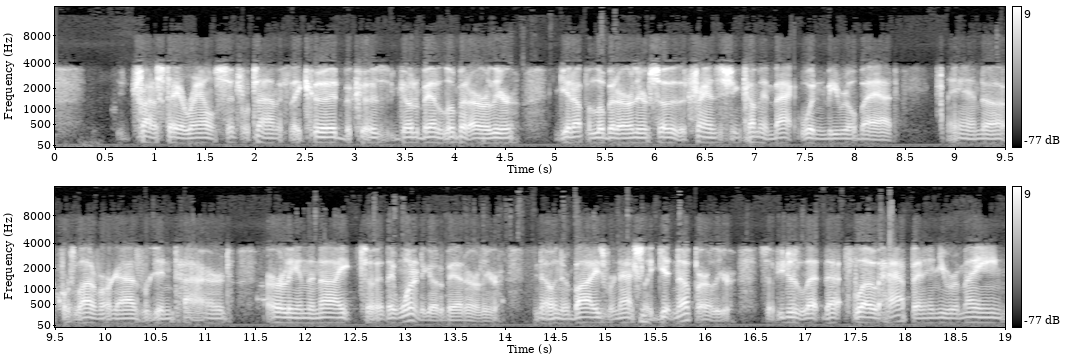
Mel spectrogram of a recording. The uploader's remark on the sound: College Football Playoff Teleconference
